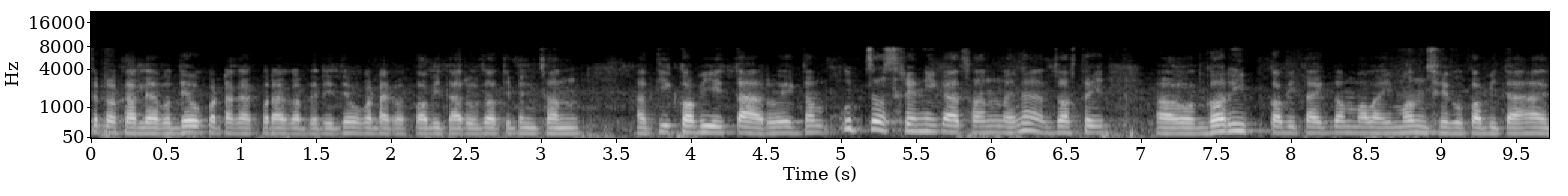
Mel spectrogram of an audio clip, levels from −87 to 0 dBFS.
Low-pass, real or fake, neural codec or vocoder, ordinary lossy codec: none; fake; codec, 16 kHz, 16 kbps, FreqCodec, smaller model; none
